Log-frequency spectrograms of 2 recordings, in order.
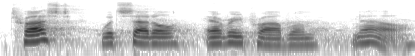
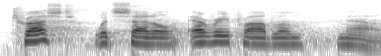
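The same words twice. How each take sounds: First: Slow, weighty repetition; slow group recitation. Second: A slow, measured recitation led for the room; slow group recitation. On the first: Leading the audience through the quote again, slow and weighty. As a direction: lean into each word of the quote. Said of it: "Let's do it one more time". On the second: Speaker leading the audience in reciting, slow and measured. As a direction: say it slowly together with them. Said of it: "Can we say that together?". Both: Shown as a demonstration.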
